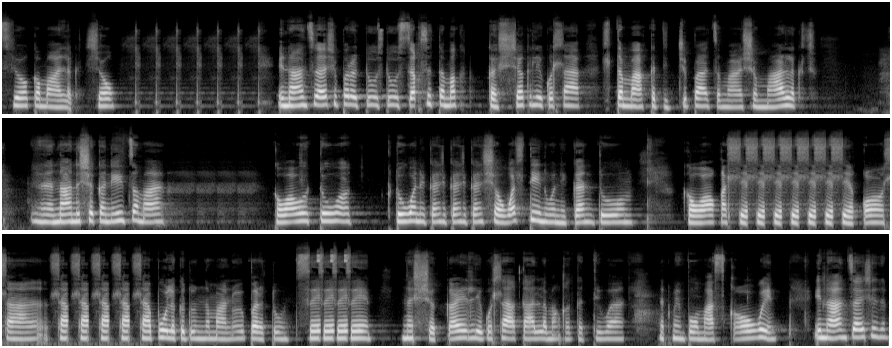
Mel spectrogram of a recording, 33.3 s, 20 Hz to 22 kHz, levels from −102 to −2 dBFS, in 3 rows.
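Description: Repeated frames stutter this speech at 1.69–3.22, 4.72–4.98, 13.50–14.27, 16.58–17.09, 20.37–21.65, 22.98–24.0 and 26.13–26.65 s. Each time, a short compressed block, about 256 ms long and 213 or 171 ms at 20.37 and 26.13 s, is decoded again and again, from one extra pass up to six. You hear the same fragment looping, and the clip runs longer by the repeated time.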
